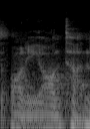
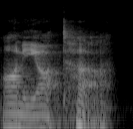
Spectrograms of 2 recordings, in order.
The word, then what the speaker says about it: Oneonta: Okay, first off, we are staying in, I think it's called Oneonta. I forgot the N. There's a second N in there that was hidden, apparently, to my eyes. And uh, so, yeah, we think it's Oneonta, not Oneata.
